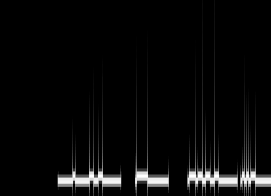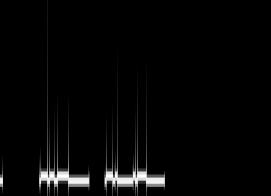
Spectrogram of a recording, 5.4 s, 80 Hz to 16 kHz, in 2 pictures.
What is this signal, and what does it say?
TTY/TDD text telephone tones (45.45 baud Baudot), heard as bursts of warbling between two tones, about 400 Hz shift, 1600 Hz centre. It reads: IT IS THE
